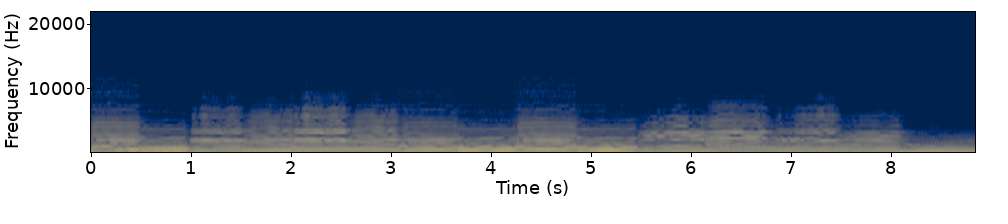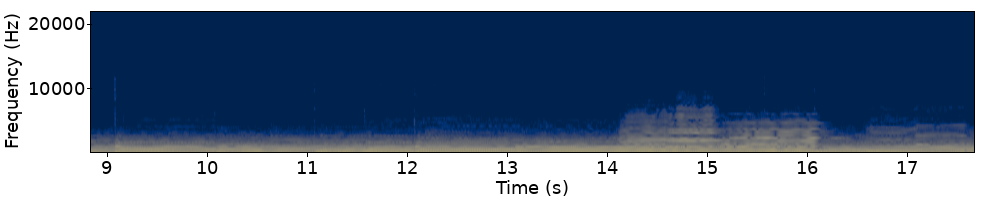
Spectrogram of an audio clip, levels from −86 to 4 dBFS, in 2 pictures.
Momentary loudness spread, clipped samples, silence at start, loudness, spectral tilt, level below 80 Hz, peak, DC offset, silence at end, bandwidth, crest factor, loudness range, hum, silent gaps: 5 LU; under 0.1%; 0 s; -31 LUFS; -6.5 dB/octave; -44 dBFS; -18 dBFS; under 0.1%; 0 s; 8.2 kHz; 14 dB; 4 LU; none; none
